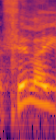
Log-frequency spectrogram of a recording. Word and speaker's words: filet: fillet fillet he says filet is pretty much how it's meant to be pronounced originally it's a french word nothing to do with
